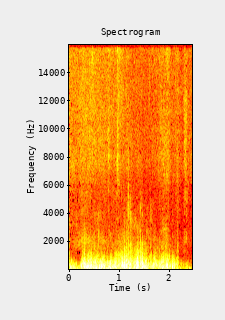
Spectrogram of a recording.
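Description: Wind buffeting the phone's microphone in gusts, a low, uneven rumble that drops away at the very end.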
